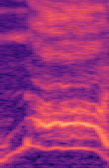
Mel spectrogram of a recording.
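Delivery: shrill, very high shrieked no; a spirit shrieking as it is cast out; piercing high cry of refusal; demon's scream. Retold or imitated. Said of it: "hay personas que salen y dicen".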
